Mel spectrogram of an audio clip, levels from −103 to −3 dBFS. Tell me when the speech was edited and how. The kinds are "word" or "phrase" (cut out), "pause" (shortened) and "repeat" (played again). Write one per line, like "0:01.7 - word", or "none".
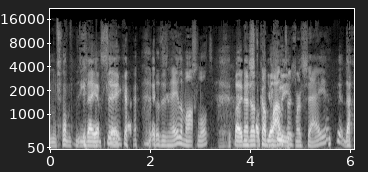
0:01.0 - word
0:02.8 - word
0:04.9 - word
